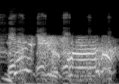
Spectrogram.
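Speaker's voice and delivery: very high, relieved squeak; high-pitched voice. Retold or imitated. Driver thanking the forgiving officer, squeaky high voice. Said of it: "you had the high-pitched voice".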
